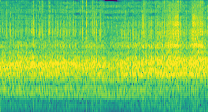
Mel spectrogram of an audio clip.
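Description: Two boys yelling loudly together in one long, harsh, unbroken shout.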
